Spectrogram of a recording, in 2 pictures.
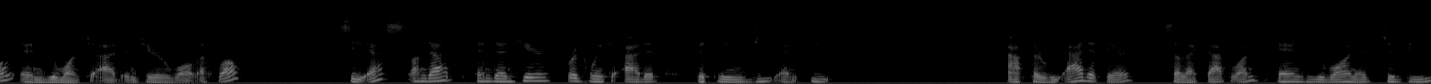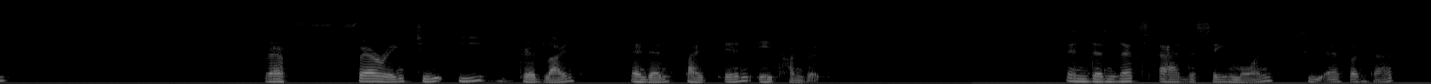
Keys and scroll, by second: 2.8-3.8 typing, 10.1 Escape, 10.3 Escape, 21.7 typing, 22.9 Return, 23.9 F1, 26.6-27.4 typing.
